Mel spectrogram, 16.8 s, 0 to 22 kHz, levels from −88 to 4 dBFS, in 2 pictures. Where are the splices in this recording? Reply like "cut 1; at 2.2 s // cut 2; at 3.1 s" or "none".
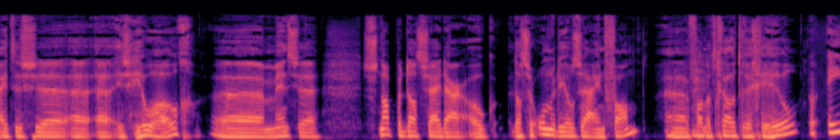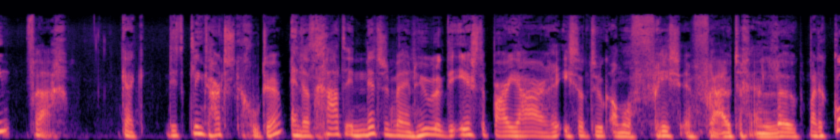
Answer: cut 1; at 11.2 s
